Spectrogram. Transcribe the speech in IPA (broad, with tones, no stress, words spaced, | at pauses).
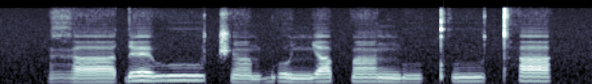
ɣaː˨ɗɛ˦βuː˦ t͡ʃã˨bo˦˨ɲa˦ pã˦ŋuː˨kʼuː˦tʰa˦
